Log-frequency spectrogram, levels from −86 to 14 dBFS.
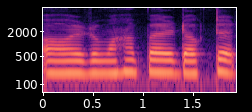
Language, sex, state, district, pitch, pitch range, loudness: Hindi, female, Chhattisgarh, Bastar, 190 Hz, 185-195 Hz, -13 LUFS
